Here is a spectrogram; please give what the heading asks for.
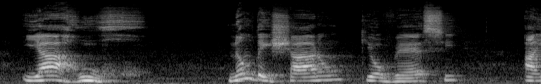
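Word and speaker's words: יהוה: Então a pronúncia seria Yahu.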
